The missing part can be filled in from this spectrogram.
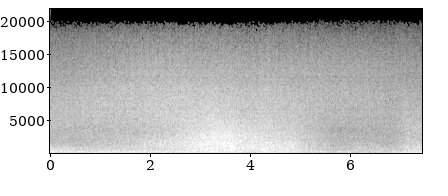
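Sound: waves crashing on shore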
